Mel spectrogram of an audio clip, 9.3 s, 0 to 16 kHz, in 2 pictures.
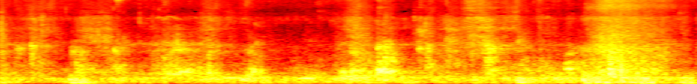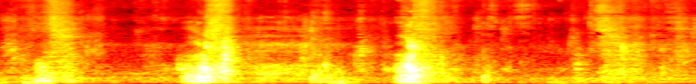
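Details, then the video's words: Young Alabai puppies in winter 2022, giving soft whimpers and low grunts, with two louder broadband bursts near six and seven seconds. "alabai dog 24#alabai#puppies young in winter 2022"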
